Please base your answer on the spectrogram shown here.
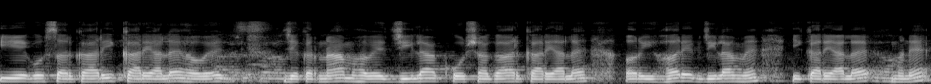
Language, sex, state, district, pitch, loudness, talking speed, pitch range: Bhojpuri, male, Bihar, East Champaran, 135 Hz, -14 LUFS, 120 wpm, 130-145 Hz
